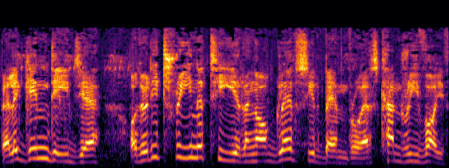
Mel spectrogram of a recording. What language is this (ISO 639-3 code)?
cym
